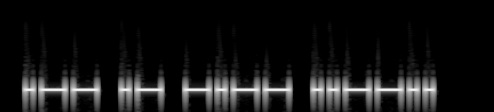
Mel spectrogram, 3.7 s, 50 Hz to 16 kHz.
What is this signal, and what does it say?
Morse code, heard as a keyed tone, about 20 wpm, 700 Hz. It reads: WAY?
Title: 3x Word-Spacing - Sentences from Top 200 Words - 20wpm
